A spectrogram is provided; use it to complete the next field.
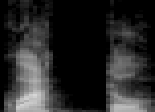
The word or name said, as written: Cuatto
